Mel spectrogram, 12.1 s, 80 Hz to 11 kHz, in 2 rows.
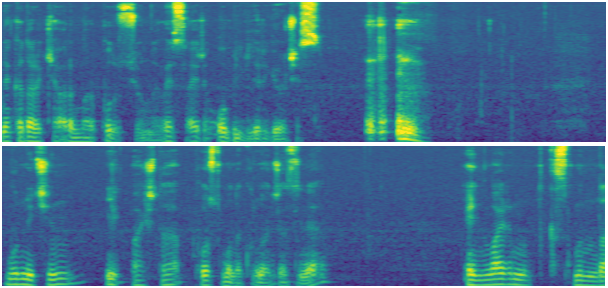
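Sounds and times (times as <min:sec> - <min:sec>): man speaking: 0:00.0 - 0:04.3, 0:06.1 - 0:09.4, 0:10.6 - 0:12.0.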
